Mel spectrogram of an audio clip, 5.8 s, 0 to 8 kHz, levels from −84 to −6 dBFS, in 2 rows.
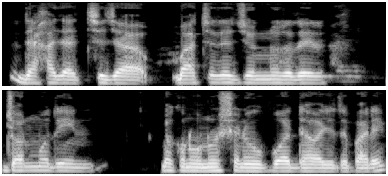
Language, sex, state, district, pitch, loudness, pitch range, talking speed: Bengali, male, West Bengal, Dakshin Dinajpur, 125 Hz, -15 LUFS, 120-130 Hz, 135 wpm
